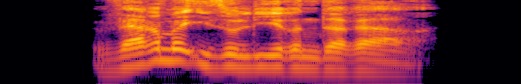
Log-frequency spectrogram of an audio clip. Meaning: inflection of wärmeisolierend: 1. strong/mixed nominative masculine singular comparative degree 2. strong genitive/dative feminine singular comparative degree
- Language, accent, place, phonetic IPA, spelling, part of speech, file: German, Germany, Berlin, [ˈvɛʁməʔizoˌliːʁəndəʁɐ], wärmeisolierenderer, adjective, De-wärmeisolierenderer.ogg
